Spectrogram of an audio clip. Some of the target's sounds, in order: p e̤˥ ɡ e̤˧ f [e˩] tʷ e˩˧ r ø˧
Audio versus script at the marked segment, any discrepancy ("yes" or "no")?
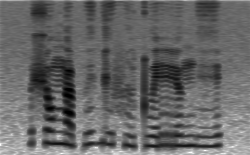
yes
